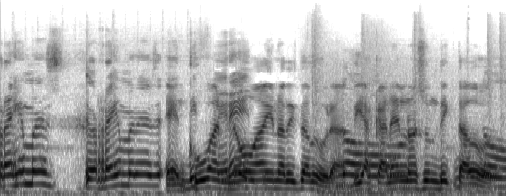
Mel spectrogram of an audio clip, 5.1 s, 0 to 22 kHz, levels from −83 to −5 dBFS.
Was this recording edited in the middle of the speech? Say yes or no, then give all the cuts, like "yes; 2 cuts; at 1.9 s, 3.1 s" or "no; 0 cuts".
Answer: no; 0 cuts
